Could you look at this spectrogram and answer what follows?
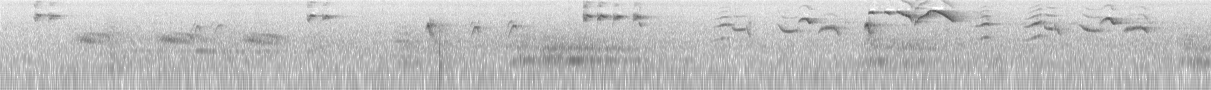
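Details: Robin, known as a great mimic, in a changing song: quiet scattered whistles and chirps at first, then a louder burst of high looping slurs and quick twittering notes, over faint background noise.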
